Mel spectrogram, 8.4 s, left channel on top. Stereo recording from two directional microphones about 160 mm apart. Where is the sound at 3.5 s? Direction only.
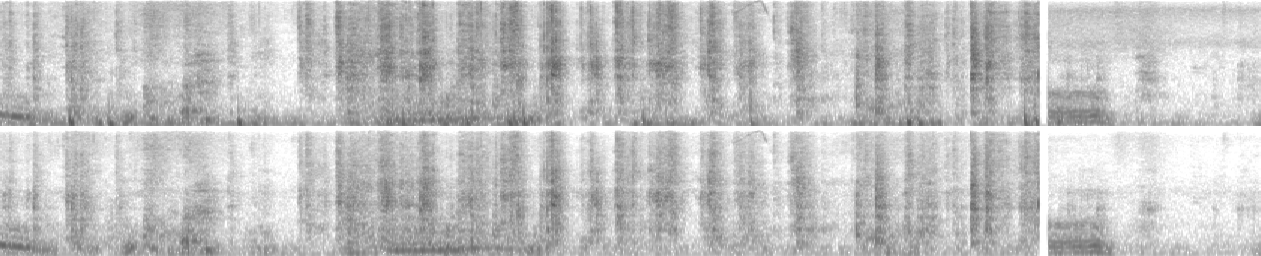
75° left (ahead or behind).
